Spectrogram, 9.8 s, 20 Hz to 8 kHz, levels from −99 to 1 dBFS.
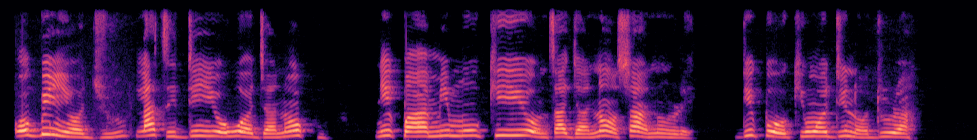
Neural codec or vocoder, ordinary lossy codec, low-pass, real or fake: none; none; 7.2 kHz; real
